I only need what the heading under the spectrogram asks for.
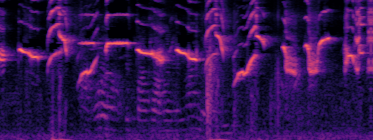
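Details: Oriental magpie-robin, a caged bird, singing a rich varied song with flared tail: loud whistled notes, slurred rising and falling phrases and harsh buzzy bursts, delivered in quick bouts roughly every third of a second.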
